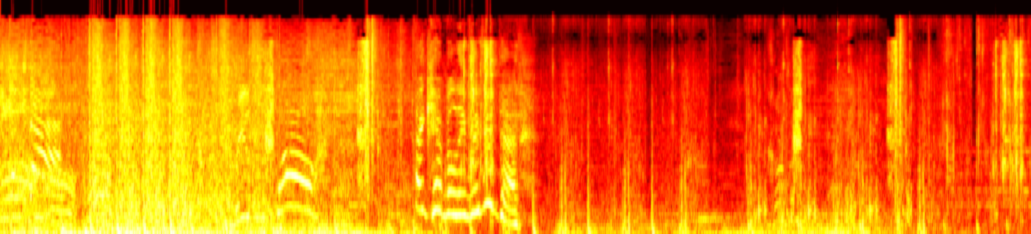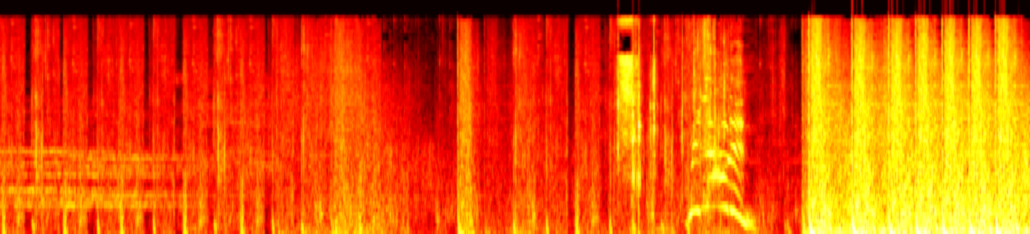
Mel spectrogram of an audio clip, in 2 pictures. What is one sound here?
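A rifle fires loud, echoing shots.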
